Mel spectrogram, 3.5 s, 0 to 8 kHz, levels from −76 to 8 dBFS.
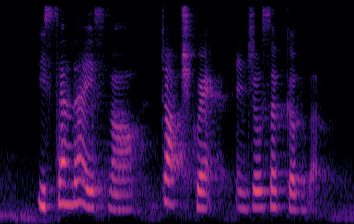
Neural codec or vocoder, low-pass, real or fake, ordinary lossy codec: codec, 16 kHz, 0.8 kbps, ZipCodec; 7.2 kHz; fake; none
